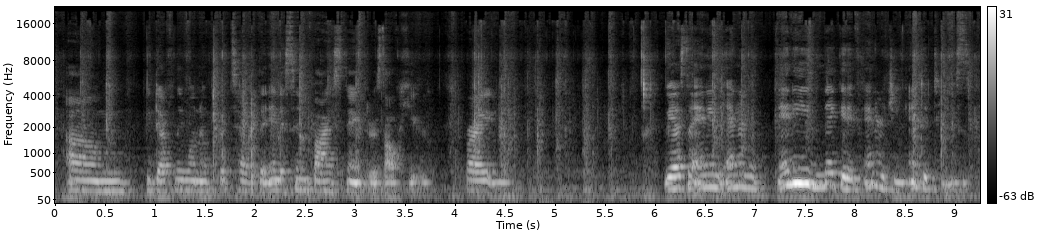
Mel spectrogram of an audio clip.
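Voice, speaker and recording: A woman talks at a moderate pace and medium pitch, with very wide pitch swings and big swings in loudness. Long, frequent pauses break it up, and there is audible room echo plus noticeable background noise. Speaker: tarot reader. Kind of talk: casual tarot reading to camera. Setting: at home late at night. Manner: soft-spoken; casual, filler-heavy.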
